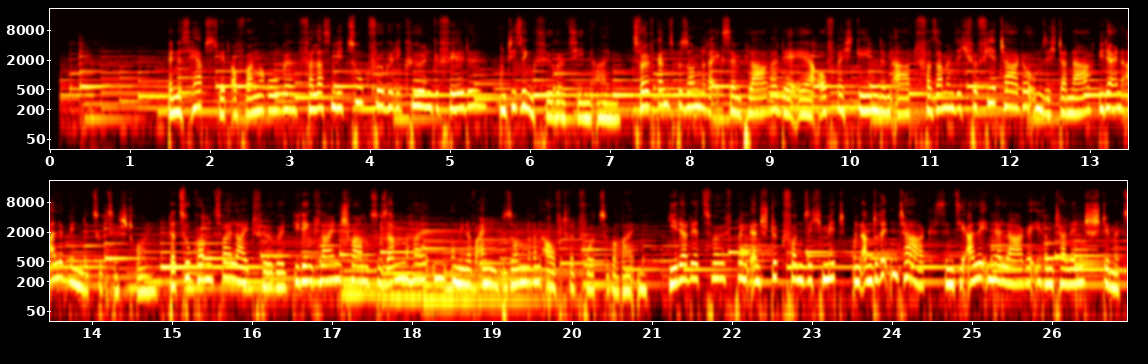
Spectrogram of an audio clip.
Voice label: German, Female

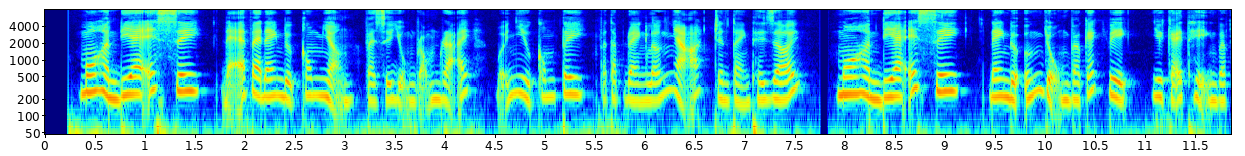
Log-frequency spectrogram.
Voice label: Vietnamese, Female

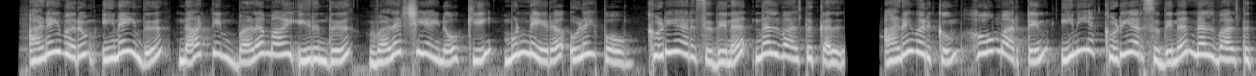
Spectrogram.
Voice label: Tamil, Female

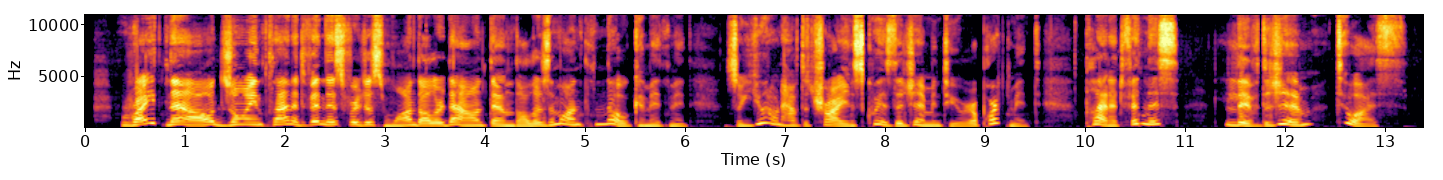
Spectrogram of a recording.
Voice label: English (Asian), Female

